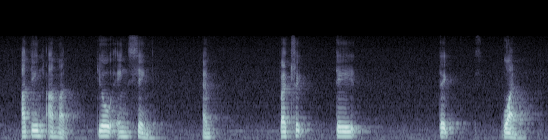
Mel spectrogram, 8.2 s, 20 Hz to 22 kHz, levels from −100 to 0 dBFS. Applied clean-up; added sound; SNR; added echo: none; none; none; none.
